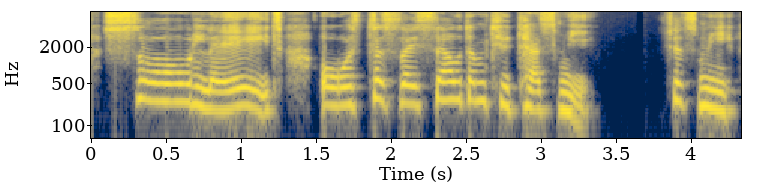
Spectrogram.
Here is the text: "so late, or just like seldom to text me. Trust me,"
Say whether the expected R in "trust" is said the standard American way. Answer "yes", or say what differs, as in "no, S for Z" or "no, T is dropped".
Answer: no, R is dropped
